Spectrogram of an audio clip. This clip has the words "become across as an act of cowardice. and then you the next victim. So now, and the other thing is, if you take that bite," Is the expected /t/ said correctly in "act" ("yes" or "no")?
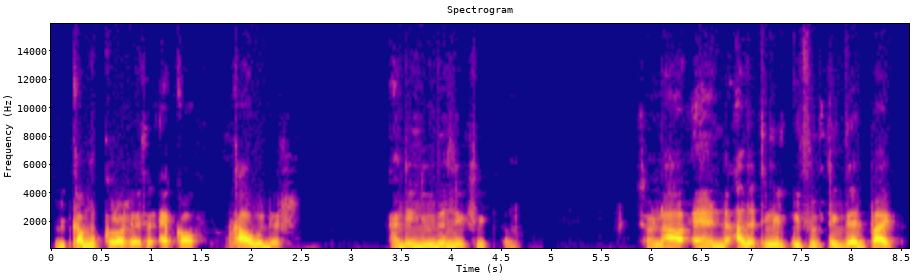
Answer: no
